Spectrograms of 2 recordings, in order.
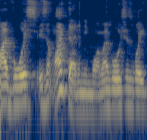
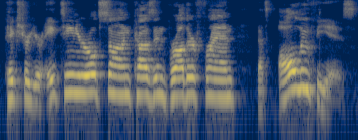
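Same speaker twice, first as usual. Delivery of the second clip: emphatic; 5 semitones higher, 5 dB louder, slower than usual. Real, not acted. Urging listeners to picture Luffy.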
